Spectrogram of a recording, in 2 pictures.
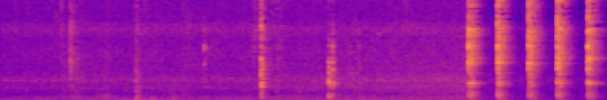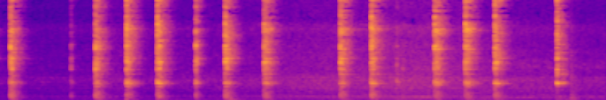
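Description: Hammer tapping a metal pressure-cooker lid seated over a pin in a bench vise, knocking it into line so its central pin hole is aligned. A few light taps come first, then from about a third of the way in there is a run of some twenty sharp metallic taps, several a second, in short bursts.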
